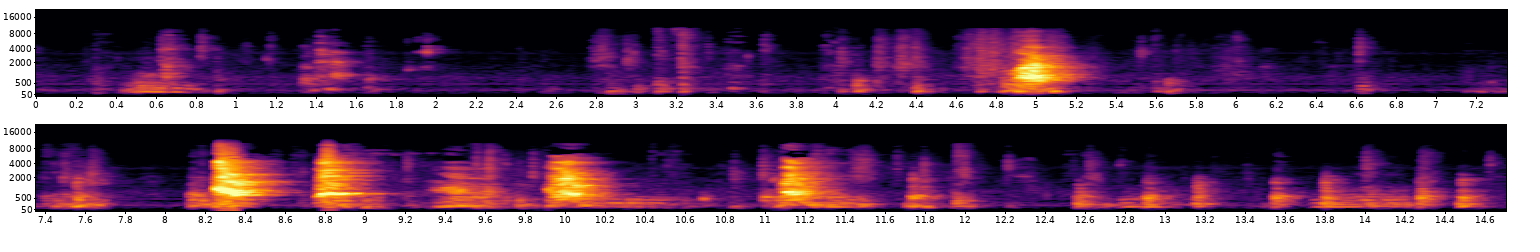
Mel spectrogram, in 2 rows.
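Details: Eight-week-old Entlebucher Mountain Dog puppies from a litter born 28 December 2013, giving short bursts of barking and yapping with growly undertones, scattered irregularly, louder clusters around the middle, quiet gaps between.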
